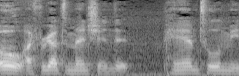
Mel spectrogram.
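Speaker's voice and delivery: normal talking voice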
